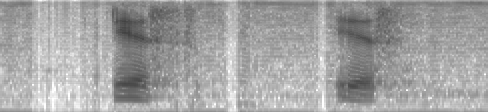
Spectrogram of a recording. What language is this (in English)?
English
